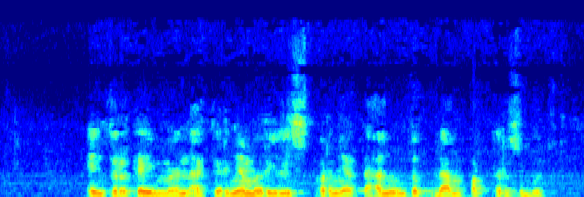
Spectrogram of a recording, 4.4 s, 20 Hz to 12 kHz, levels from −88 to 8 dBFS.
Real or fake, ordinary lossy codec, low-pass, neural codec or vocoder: fake; AAC, 32 kbps; 10.8 kHz; vocoder, 44.1 kHz, 128 mel bands every 512 samples, BigVGAN v2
